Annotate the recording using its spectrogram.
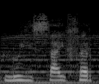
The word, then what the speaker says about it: Louis Cypher: Este nombre en la película lo pronuncian como Louis Cypher porque en inglés se pronuncia parecido a Lucifer.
